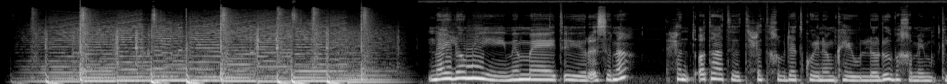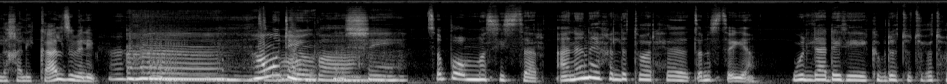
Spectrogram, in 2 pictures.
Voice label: media message for regional radio broadcast tigrigna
